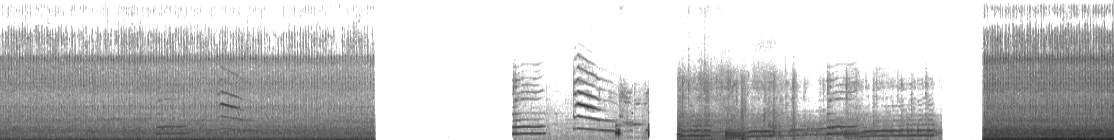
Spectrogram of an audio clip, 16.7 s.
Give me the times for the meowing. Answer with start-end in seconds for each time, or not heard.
2.3-3.9, 7.7-9.3, 12.4-12.9.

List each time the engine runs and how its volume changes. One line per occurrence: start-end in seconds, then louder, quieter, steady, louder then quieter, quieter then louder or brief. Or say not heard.
0.0-5.7 steady
14.7-16.6 brief.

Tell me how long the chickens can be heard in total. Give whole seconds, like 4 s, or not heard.
5 s.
